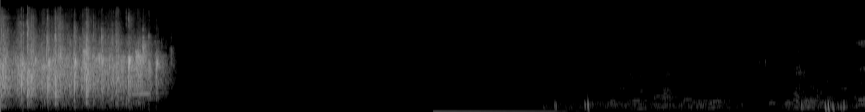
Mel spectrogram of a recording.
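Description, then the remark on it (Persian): A loud, dense burst of audience applause for a speaker after his lecture fills the first couple of seconds, then stops abruptly into silence, followed by faint low voices and murmurs. “تشویقشون بفرماییم.”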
